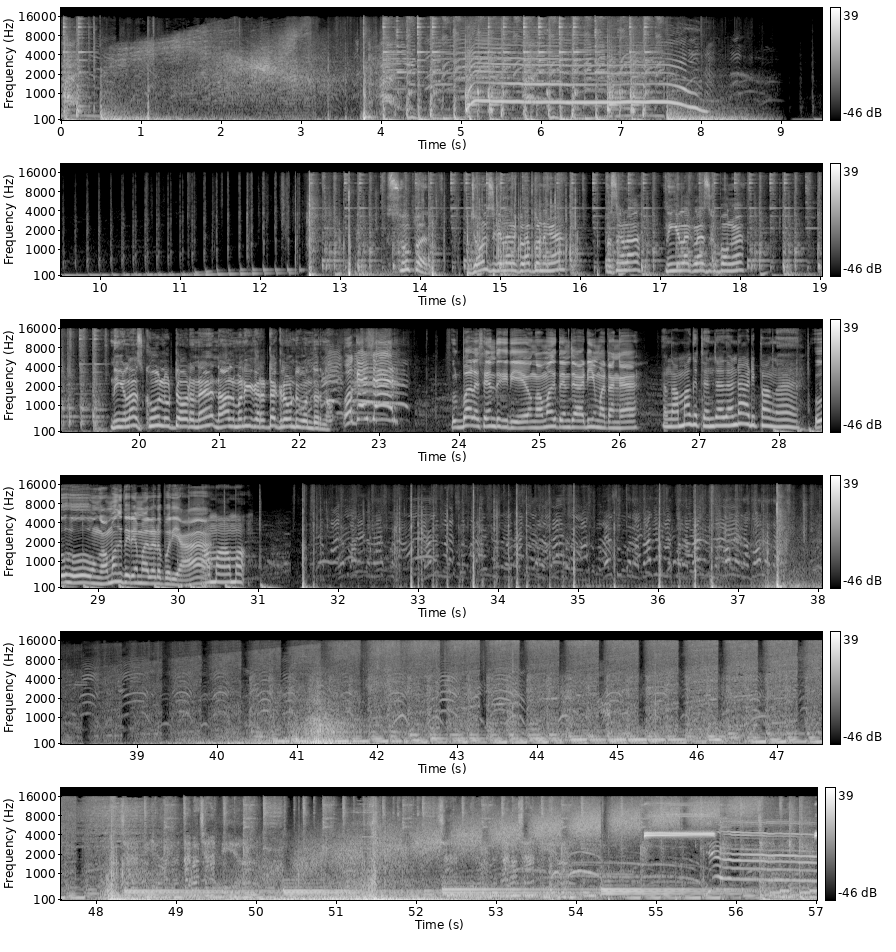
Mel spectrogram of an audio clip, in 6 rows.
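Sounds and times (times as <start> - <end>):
loud noisy sound: 0.4 - 4.2
football being kicked: 3.7 - 4.1, 37.4 - 37.8
children shouting at play: 22.2 - 23.7, 31.0 - 40.8, 42.2 - 45.9
low drone: 40.0 - 42.4.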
